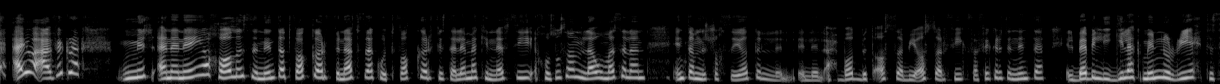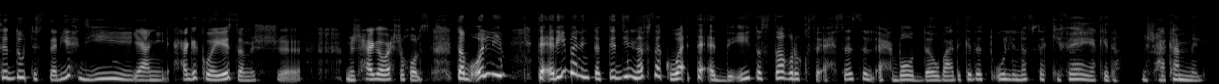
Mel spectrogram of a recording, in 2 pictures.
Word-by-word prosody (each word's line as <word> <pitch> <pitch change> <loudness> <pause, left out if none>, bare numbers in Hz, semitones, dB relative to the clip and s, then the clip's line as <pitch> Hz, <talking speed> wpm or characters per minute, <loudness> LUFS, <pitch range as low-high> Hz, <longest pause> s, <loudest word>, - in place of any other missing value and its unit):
أيوه، 285 - +7
على 280 +1 +5
فكرة، - - +2 0.4
مش 305 +8 +4
أنانية 295 +4 +5 0.2
خالص 345 +4 +3
إن 265 -3 +2
أنت 295 +6 +1
تفكر 320 -1 +1
في 305 -5 -4
نفسك، 300 +3 0
وتفكر 270 +5 -3
في 285 -2 -8
سلامك 265 +5 -2
النفسي، 270 +5 -3
خصوصًا 305 +6 -4
لو 290 -3 +2
مثلًا 305 +1 -1 0.3
أنت 285 +3 +1
من 265 -4 +2
الشخصيات 240 +2 -6
ال 240 -9 -7
ال - - -14
اللي 190 0 -8
الإحباط 215 +6 -6
بتأث 245 +2 -7
بيأثر 215 +3 -4
فيك، 245 +3 -9
ففكرة 260 +6 -7
إن 245 -1 -2
أنت 275 +3 -2 0.3
الباب 255 +7 +3
اللي 280 -3 +3
ييجي 250 +3 0
لك 310 -4 +2
منّه 300 +4 +6
الريح، 285 +6 +1
تسده 285 +3 -2
وتستريح، 265 - -4
دي 250 0 0
يعني 200 0 -4
حاجة 230 +4 -2
كويّسة، 235 -4 +3
مش 190 +2 -13 0.7
مش 210 -4 -4
حاجة 235 0 +4
وِحشة 225 -1 -1
خالص. 200 0 -3 0.3
طَب 270 -5 +5
قُل - - +6
لي، 430 -2 +5 0.3
تقريبًا - - +5
أنت 325 -5 +2
بتدّي 310 +6 0
لنفسك 345 - +1
وقت 270 +5 +3
قد 190 - -3
إيه 280 +9 -1
تستغرق 275 -2 0
في - - -10
إحساس 250 +2 -7
الإحباط 210 -3 -3
ده، 190 +2 -3
وبعد 195 +1 -6
كده 230 +2 -3
تقول 235 0 -4
لنفسك: 225 +1 -6
كفاية 230 -1 -3
كده، 200 -2 -10 0.2
مش 210 +1 -11
هاكمل؟ 200 -2 -3
260 Hz, 175 wpm, -26 LUFS, 225-295 Hz, 0.7 s, أيوه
